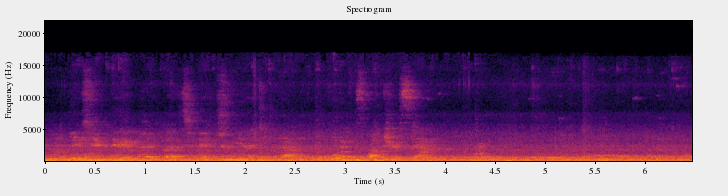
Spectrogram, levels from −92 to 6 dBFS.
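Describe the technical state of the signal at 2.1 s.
A skip ahead occurs at 2.11 to 2.13 s. Roughly 0.4 s of audio was dropped while later audio was already queued, so playback jumps forward with no gap inserted. The two sides join almost directly, and delay shrinks by about the same amount.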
